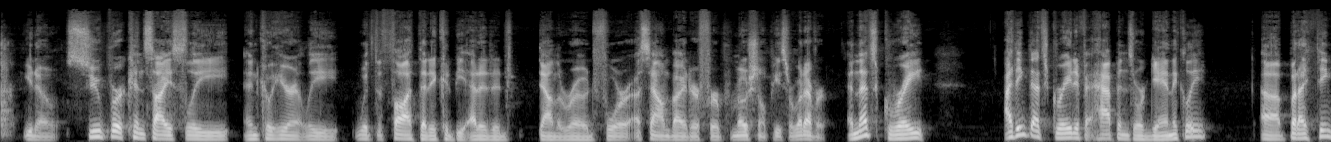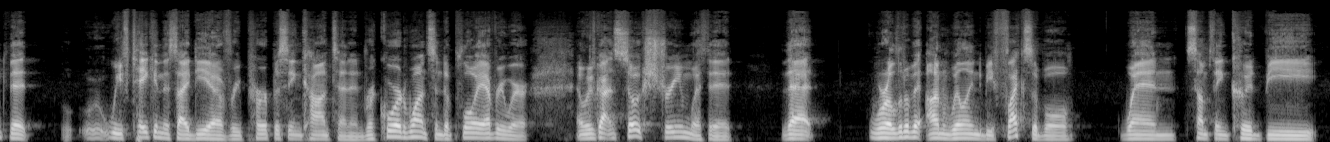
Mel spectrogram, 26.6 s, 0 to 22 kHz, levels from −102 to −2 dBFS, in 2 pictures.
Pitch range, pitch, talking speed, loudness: 95-125 Hz, 105 Hz, 175 wpm, -24 LUFS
